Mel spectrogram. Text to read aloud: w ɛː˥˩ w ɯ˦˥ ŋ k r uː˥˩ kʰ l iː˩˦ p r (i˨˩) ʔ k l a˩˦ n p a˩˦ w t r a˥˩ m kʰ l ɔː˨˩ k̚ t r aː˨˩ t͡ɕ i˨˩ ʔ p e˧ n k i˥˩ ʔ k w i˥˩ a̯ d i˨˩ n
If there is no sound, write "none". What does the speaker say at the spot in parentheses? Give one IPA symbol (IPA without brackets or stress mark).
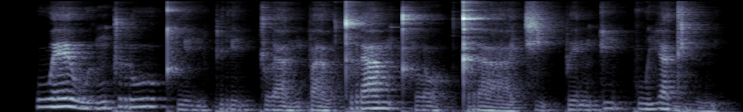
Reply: i˨˩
